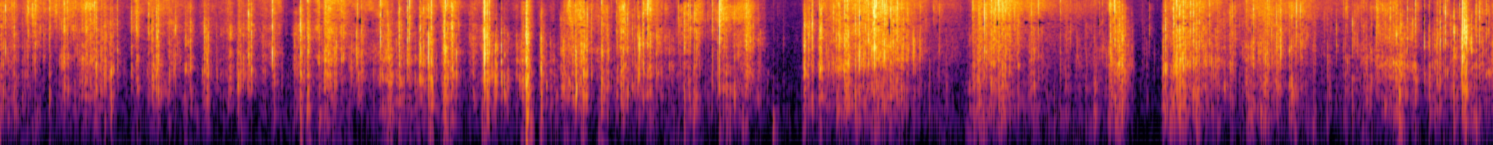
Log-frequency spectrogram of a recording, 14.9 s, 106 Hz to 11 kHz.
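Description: Hands with long nails flatten and turn the crumpled, crinkled pages of an open glossy paper magazine. The result is dense, bright crinkling and rustling that runs almost continuously, with brief pauses near 8 and 11.5 seconds.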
